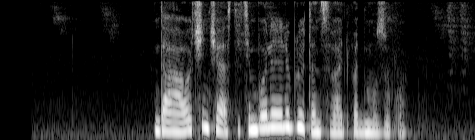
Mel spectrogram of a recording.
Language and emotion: Russian, neutral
